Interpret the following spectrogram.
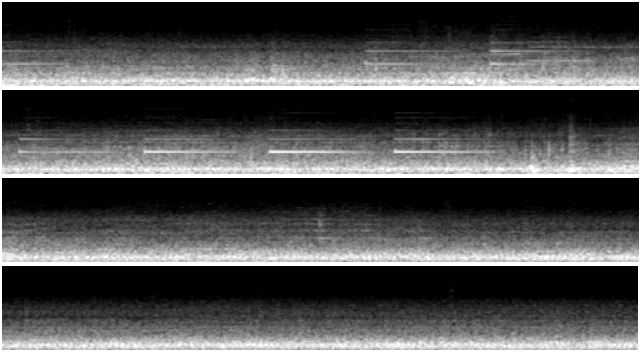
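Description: Pickup truck's engine and road noise heard inside the cab as it creeps into a parking spot, a steady low rumble. A string of short electronic beeps sounds over the first half and then stops.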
